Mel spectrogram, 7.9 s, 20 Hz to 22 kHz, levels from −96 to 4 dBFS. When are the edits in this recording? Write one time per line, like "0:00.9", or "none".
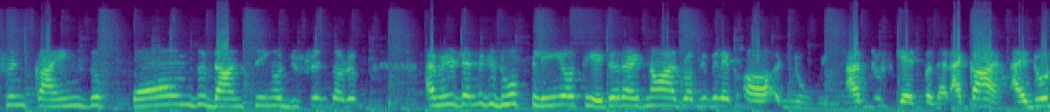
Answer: none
